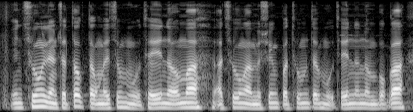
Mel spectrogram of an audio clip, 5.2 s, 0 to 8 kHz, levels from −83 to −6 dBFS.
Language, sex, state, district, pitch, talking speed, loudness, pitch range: Mizo, male, Mizoram, Aizawl, 120 Hz, 280 wpm, -17 LUFS, 110-125 Hz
